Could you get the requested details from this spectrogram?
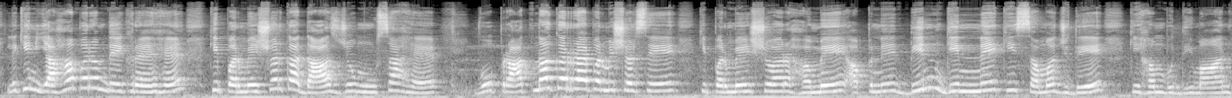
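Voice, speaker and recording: A woman's voice: high-pitched, pushed and bright, reverberant, slight background noise. A woman preaching a sermon in earnest, exhorting tones, often breaking in with hallelujahs.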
